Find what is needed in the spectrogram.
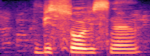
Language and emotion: Russian, angry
